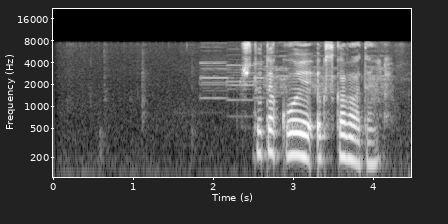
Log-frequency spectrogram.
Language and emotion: Russian, neutral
